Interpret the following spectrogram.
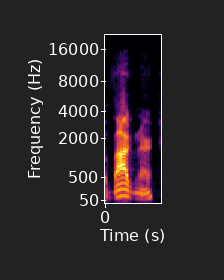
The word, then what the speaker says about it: Wagner: found out that it's Vagner it's not it's a w but it's pronounced uh Vagner um he's such a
